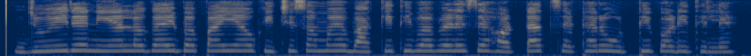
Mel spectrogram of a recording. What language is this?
Odia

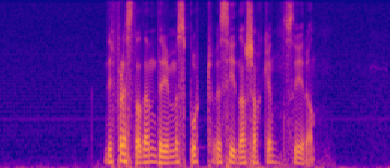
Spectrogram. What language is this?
Norwegian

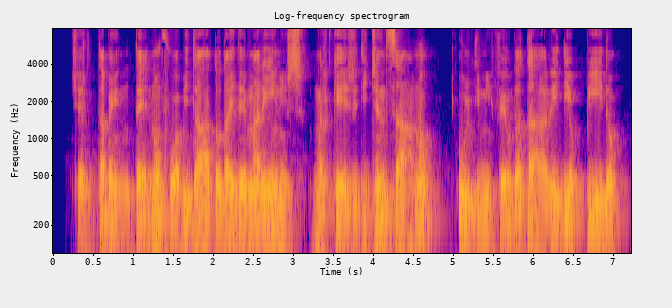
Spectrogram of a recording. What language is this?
Italian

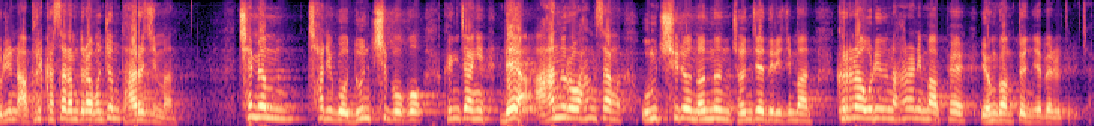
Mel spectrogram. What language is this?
Korean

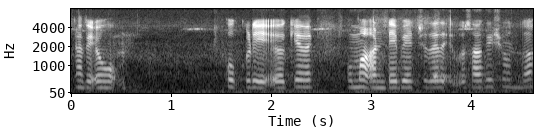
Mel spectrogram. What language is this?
Dogri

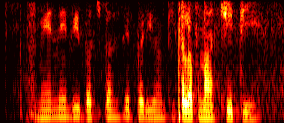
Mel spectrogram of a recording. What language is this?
Hindi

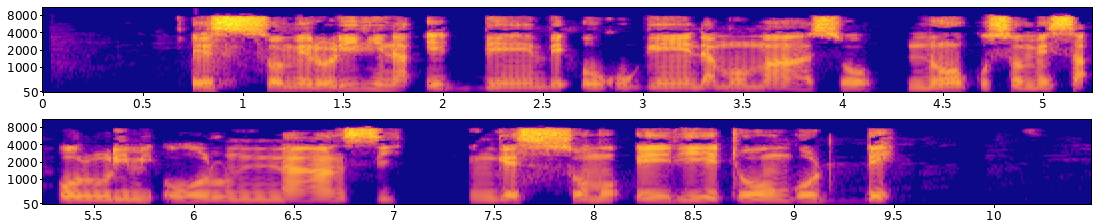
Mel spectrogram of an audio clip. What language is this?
Ganda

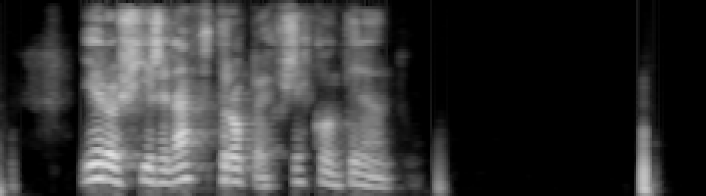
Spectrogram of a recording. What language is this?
Czech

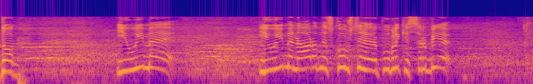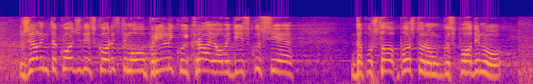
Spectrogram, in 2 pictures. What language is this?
Serbian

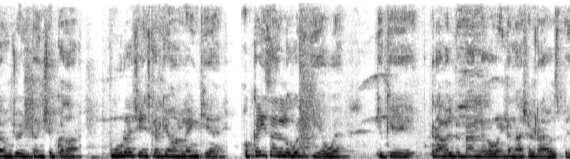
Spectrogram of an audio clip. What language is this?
Hindi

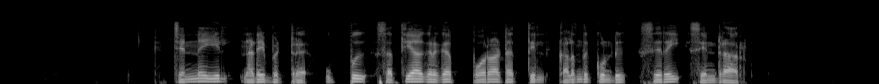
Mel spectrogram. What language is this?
Tamil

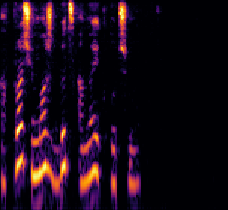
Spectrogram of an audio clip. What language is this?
Russian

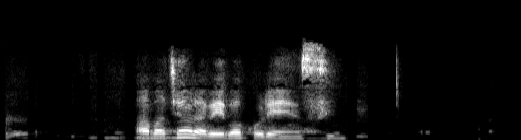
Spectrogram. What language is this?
Ganda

